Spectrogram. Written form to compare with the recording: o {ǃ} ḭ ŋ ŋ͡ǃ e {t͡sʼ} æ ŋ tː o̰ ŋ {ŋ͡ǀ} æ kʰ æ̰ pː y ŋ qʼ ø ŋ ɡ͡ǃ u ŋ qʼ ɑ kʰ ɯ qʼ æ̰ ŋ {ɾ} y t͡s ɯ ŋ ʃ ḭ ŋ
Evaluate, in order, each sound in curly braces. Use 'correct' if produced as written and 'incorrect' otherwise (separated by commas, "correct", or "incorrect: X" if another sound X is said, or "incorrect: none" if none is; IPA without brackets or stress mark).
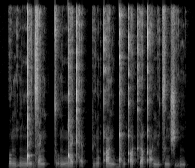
incorrect: ŋ, incorrect: d͡z, incorrect: ŋ͡ǃ, correct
